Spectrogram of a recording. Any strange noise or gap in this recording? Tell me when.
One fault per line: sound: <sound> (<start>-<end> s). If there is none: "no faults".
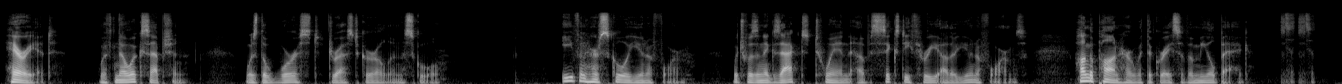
sound: laugh (12.8-13.2 s)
